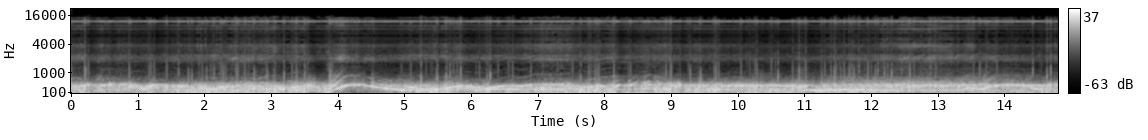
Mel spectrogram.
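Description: Suzuki GSX-R SRAD sport-bike engine revving up and down over and over while doing donuts, its pitch swooping up and falling back in repeated arches. Other motorcycle engines run underneath.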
